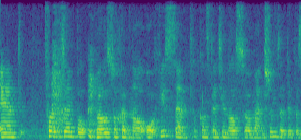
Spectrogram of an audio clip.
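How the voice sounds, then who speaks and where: A woman with a Russian accent talks at a fairly quick pace with ordinary pitch variation. Audible room echo and noticeable background noise surround her. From Russia, Saint Petersburg. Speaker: NGO consultant. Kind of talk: seminar talk. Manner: halting.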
